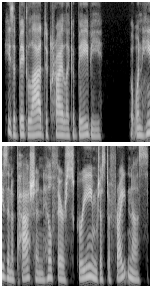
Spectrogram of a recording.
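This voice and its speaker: A woman's voice: low voice, normal speed, no echo, studio quality, close to an everyday voice. A woman voicing a flustered young Yorkshire housemaid who exclaims and frets in dialect, in a storybook reading. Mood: amazed. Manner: exclaiming, dialect speech, agitated.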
